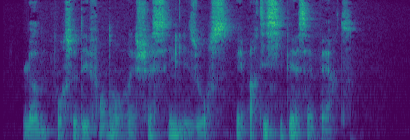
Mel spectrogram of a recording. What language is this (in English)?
French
